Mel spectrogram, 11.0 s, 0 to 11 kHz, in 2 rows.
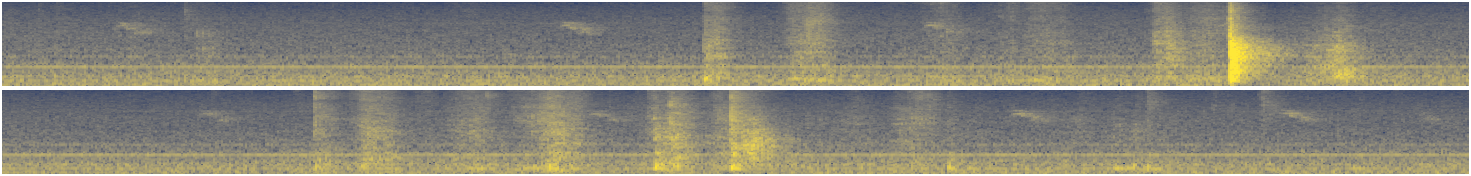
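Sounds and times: knife slicing cucumbers: 0:02.6 - 0:05.1, 0:06.7 - 0:09.1.

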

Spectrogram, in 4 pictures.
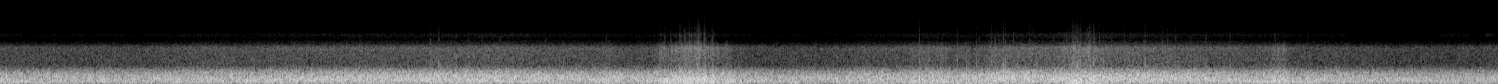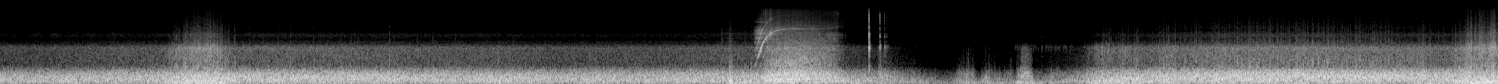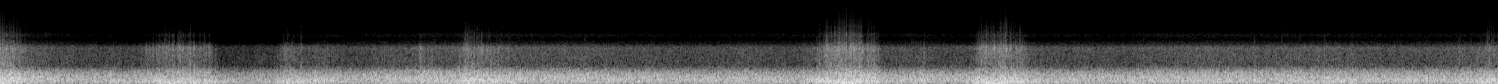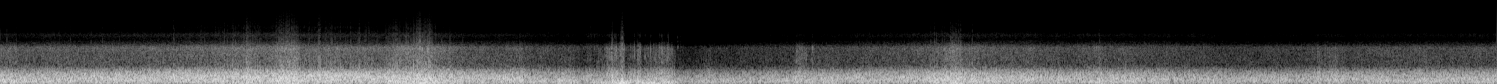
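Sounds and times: wind roaring over microphone: 0:00.0 - 0:59.9
sharp wind buffets: 0:20.4 - 0:59.9.

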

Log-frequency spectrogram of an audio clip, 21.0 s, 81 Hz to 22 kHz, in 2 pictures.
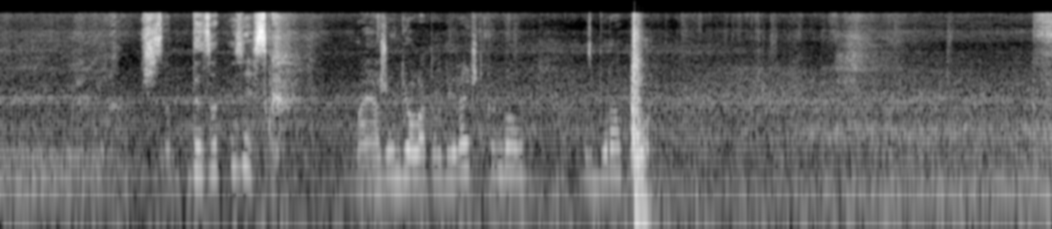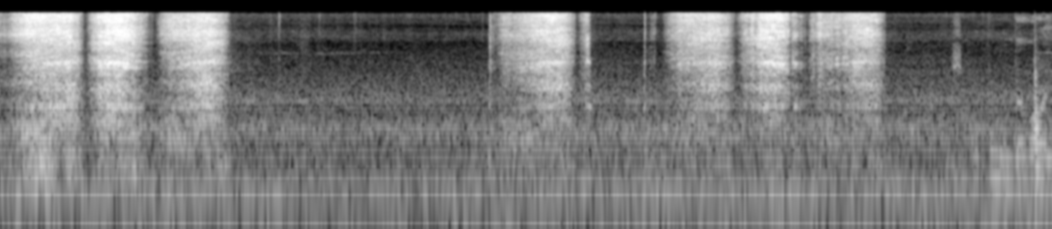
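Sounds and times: snow brush sweeping over car: 0:10.4 - 0:12.9, 0:15.4 - 0:16.5, 0:17.1 - 0:19.4.

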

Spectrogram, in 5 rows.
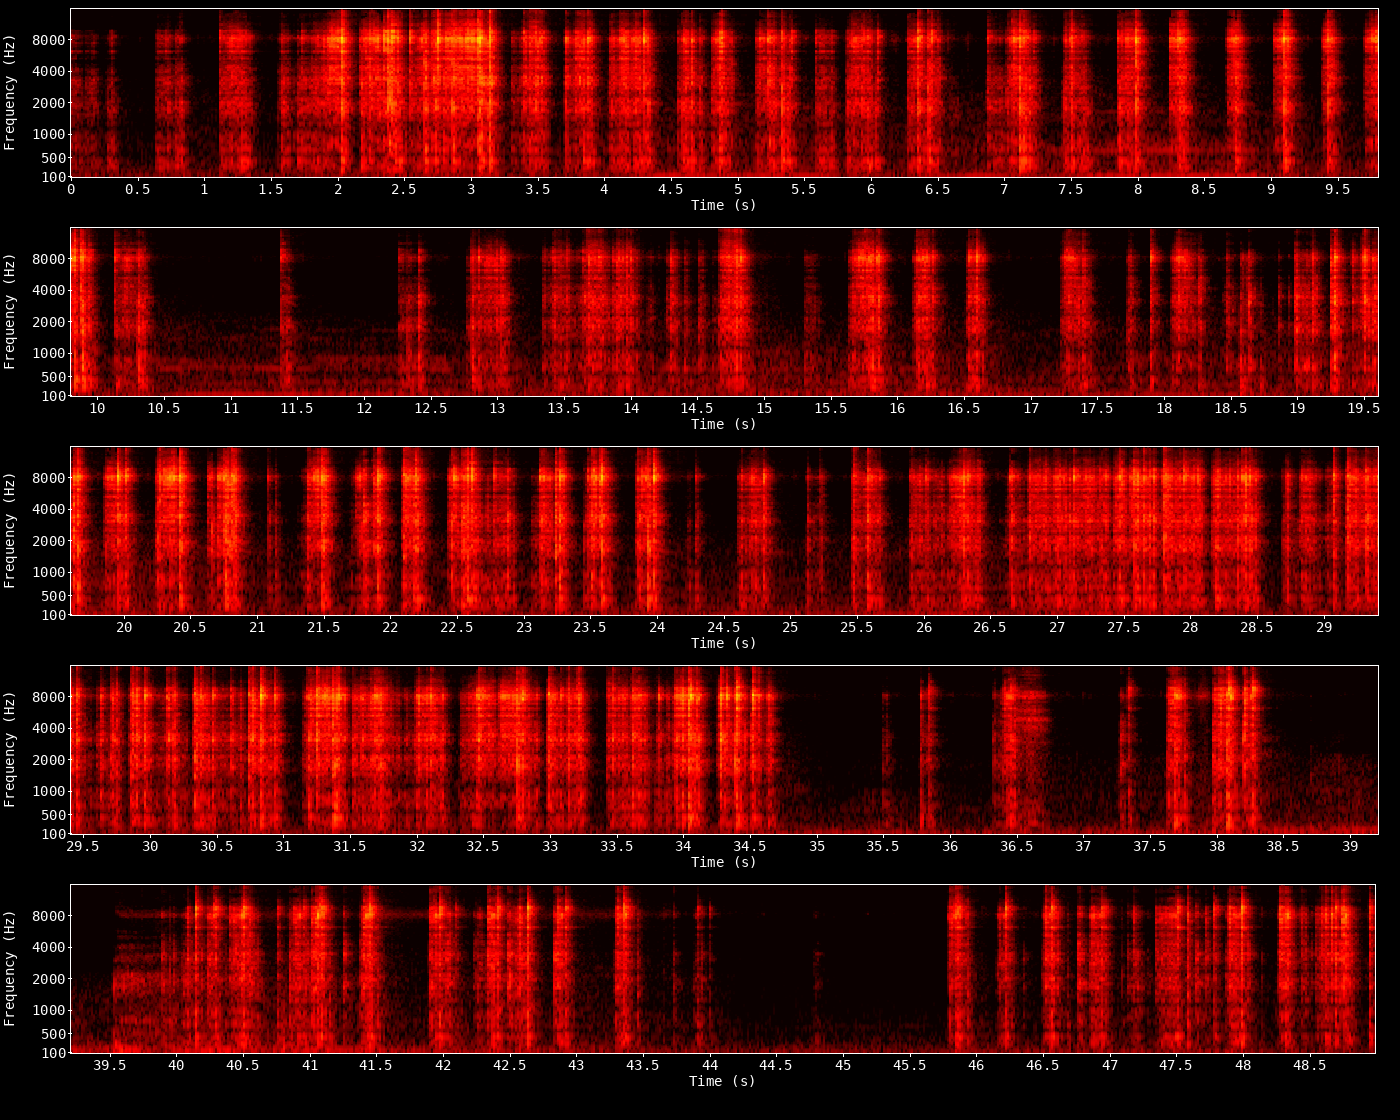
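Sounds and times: thread rubbing on fingers: 0:36.3 - 0:38.6.

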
